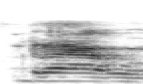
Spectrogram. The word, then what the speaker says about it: Rao: you saying no my last my name is RA not not R yeah K Kate was asking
